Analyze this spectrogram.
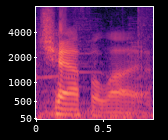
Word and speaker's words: Atchafalaya: of this base and Chapel I've worked on chef Alya no way the locals told me it's chafa life and I was scorned by a local at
